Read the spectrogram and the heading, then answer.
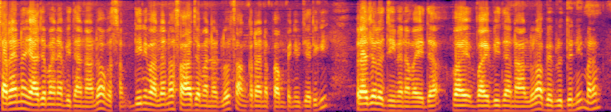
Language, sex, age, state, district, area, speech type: Telugu, male, 18-30, Telangana, Vikarabad, urban, spontaneous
